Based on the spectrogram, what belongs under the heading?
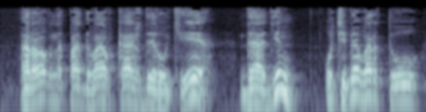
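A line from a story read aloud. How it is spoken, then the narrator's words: Plain. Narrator (Russian): ответил Джек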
